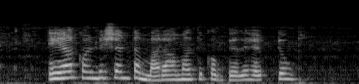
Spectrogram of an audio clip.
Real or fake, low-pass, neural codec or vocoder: fake; 7.2 kHz; codec, 16 kHz, 16 kbps, FreqCodec, smaller model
